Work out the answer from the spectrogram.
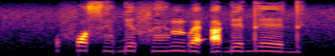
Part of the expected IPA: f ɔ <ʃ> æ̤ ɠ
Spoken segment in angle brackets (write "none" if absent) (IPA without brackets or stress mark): s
